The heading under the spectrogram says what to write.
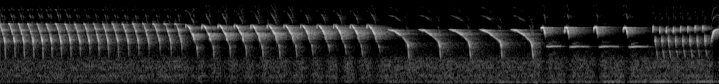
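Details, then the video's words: White male canary singing, used as a training song: rapid buzzy trills, then a series of long downward-sweeping notes, finishing with short clipped whistles and a fast rattle. "The White Male canary singing"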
